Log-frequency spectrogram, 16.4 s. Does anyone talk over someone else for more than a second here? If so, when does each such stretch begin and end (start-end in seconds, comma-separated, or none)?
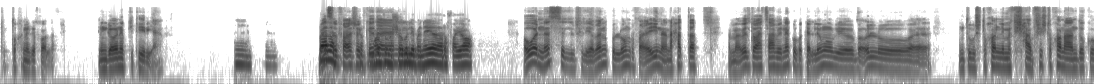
4.8-6.2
